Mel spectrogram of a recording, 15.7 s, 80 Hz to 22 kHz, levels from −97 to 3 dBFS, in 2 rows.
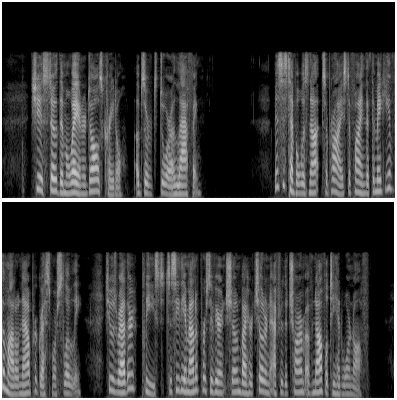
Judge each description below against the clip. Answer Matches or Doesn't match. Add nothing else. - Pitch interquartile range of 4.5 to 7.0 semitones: Doesn't match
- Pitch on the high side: Matches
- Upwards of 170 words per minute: Matches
